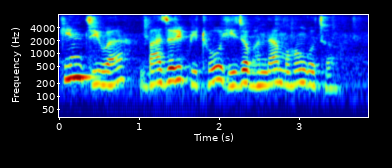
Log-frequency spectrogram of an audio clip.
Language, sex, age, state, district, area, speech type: Nepali, female, 60+, West Bengal, Darjeeling, rural, read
